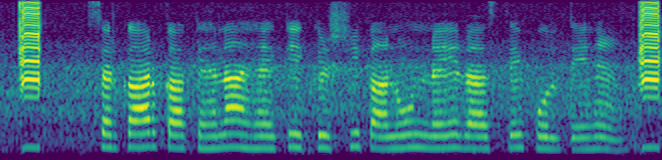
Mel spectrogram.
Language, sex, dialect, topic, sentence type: Hindi, female, Hindustani Malvi Khadi Boli, agriculture, statement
